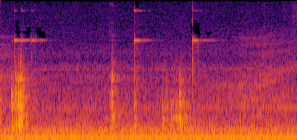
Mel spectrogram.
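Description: A few light clicks and small clinks, about four in two seconds, some with a brief high ring, as small objects are handled and set aside, over a steady low hum.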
